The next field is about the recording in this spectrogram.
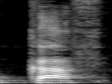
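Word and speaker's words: כ: dages que seria uma uma forma mais leve mais Branda mais fraca de de pronunciar a mesma letra que seria o nosso k a esse daqui seria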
